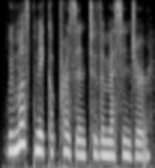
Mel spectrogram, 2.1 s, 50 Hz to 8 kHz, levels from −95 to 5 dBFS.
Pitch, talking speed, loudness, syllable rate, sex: 235 Hz, 230 wpm, -17 LUFS, 5.7 syllables/s, female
